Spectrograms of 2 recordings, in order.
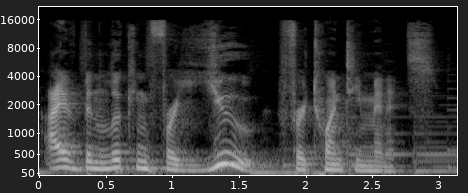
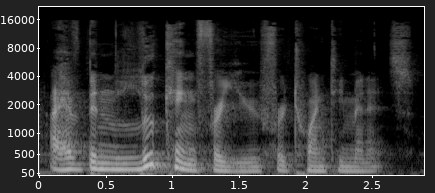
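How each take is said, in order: First: The stress is on the word you. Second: The stress is on the word looking. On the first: It was this person, not someone else, being sought. "To stress you" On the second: The action itself matters most. "To stress looking"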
